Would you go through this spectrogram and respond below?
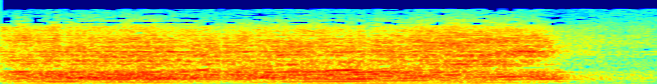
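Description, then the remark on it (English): A car engine roars steadily with a rough, broad rumble, as if driving under load, then drops away abruptly near the end. No one speaks. “Move over, will you? No. I said move over. I'm driving this buggy.”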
